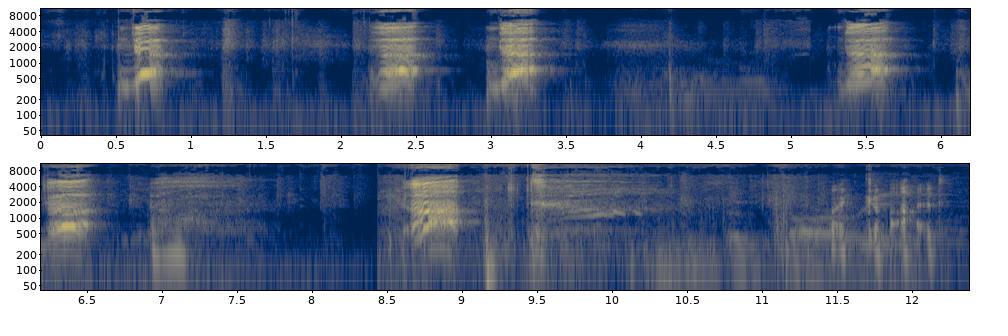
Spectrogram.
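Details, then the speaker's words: Painful hiccups while trying to scare them away: six sharp voiced gulping hiccups at irregular spacing, followed by laughter. "Trying to scare my hiccups away. Sometimes they get camera shy. See if it works."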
